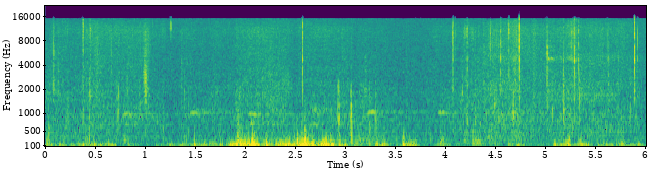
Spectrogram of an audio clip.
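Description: Footsteps on a gravel road and the knocks of a plastic pet carrier being carried and set down, with low rumbling handling noise loudest two to three seconds in.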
